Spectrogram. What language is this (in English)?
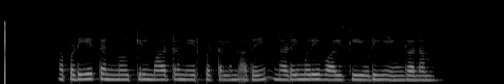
Tamil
